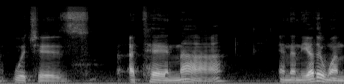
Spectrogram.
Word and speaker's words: Atena: modern Greek pronunciation but in Italian we say atena so it's there isn't aspiration because Italian and aspiration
